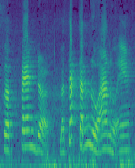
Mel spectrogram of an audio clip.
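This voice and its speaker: A woman's voice: sits high, lively intonation, unhurried, pushed and bright, a little hiss or hum, rough recording. A woman teaching English pronunciation in Vietnamese, modelling words, repeating them for students and thinking aloud when unsure.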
